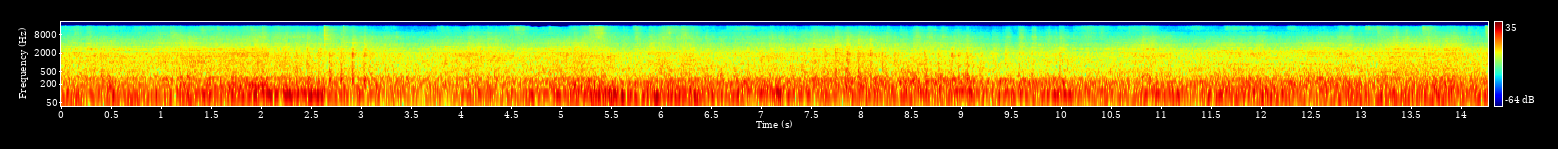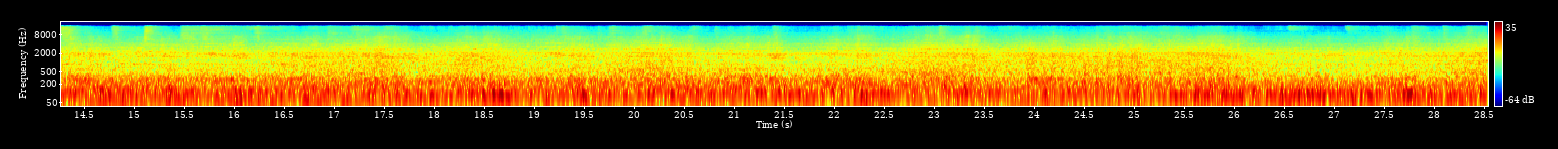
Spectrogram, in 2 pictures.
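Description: Florida East Coast Railway double-stack intermodal freight cars passing close by at speed: a steady, loud rumble with scattered clicks of wheels over the rails.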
